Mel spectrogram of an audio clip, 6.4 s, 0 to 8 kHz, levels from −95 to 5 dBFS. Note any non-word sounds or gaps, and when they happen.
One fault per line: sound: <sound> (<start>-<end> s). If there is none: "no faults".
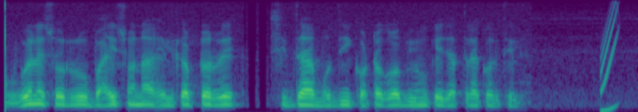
sound: chirp (6.0-6.2 s)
